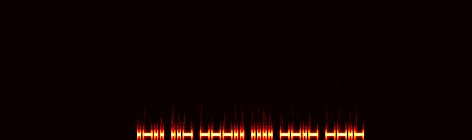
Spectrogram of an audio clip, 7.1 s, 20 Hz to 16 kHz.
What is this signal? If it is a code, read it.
Morse code, heard as a keyed tone, about 28 wpm, 700 Hz. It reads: LU8HQQ
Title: DXCC-100 Call Signs - 6 Characters - 28wpm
